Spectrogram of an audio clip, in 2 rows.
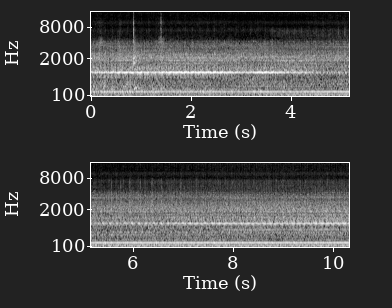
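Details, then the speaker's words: CAT 950H shovel diesel with low power, error 36/1-5, the number one injector not working (wiring suspected); a lumpy idle with an uneven beat near three per second as one of six cylinders misses. "if the operator is not concerned about the engine power or power of the machine they ignore about that so there will come less power of the machine because one injector is not functioning"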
